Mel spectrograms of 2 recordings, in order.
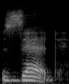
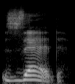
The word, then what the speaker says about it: Z: ef wx y n zed. We aren't children. No, this is this is legitimately how it works. Like it's just pronounced zed.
